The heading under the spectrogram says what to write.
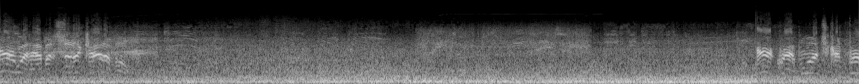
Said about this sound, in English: Aircraft launch confirmed.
